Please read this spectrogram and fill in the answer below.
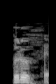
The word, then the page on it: cruce: espagnol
